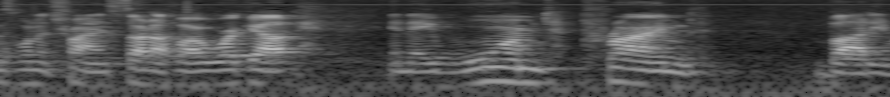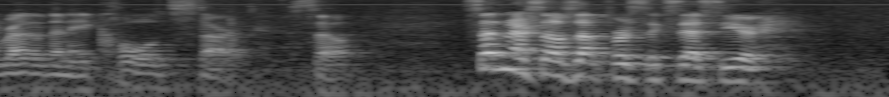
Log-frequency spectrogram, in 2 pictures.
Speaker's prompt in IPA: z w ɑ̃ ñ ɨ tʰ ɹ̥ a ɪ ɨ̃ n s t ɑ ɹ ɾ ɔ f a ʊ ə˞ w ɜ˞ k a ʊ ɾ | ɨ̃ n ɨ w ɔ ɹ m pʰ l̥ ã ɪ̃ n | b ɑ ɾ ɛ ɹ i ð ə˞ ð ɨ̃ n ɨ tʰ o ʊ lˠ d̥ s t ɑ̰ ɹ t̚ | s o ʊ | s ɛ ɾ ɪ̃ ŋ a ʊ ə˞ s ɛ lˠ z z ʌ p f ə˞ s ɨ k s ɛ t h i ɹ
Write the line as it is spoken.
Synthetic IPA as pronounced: z w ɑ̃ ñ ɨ tʰ ɹ̥ a ɪ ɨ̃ n s t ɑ ɹ ɾ ɔ f a ʊ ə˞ w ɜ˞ k a ʊ ɾ | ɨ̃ n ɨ w ɔ ɹ m pʰ ɹ̥ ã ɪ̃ m | b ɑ ɾ i ɹ æ ð ə˞ ð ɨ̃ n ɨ kʰ o ʊ lˠ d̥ s t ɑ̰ ɹ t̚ | s o ʊ | s ɛ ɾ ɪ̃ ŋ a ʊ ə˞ s ɛ lˠ v z ʌ p f ə˞ s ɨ k s ɛ s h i ɹ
